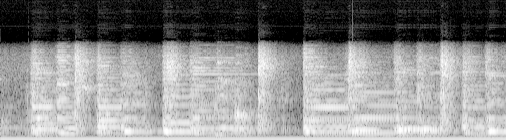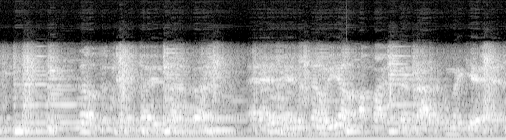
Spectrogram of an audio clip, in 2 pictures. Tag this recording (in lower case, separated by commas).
speech, music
